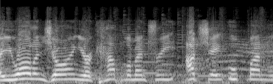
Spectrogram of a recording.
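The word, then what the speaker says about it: H. Upmann: Upman, or the correct Cuban pronunciation, my H. Upman Legacy.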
